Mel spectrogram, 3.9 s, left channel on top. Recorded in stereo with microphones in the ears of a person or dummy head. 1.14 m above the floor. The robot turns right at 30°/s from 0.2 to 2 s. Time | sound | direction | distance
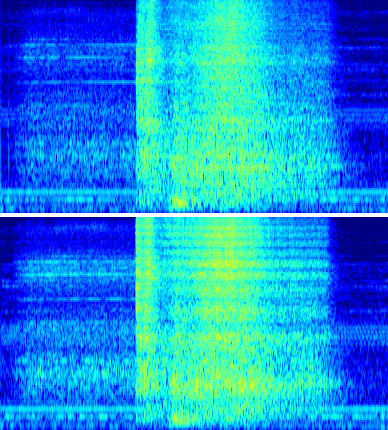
1.4 | a splash | 80° right | 1.2 m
